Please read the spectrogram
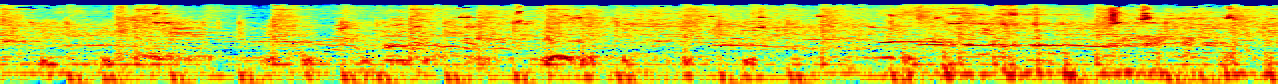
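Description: A basketball bouncing on a wooden gym floor as it is dribbled in play, with arena background music and its steady bass running underneath.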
